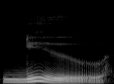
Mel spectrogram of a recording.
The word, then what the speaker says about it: knew: The pronunciation is the same.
